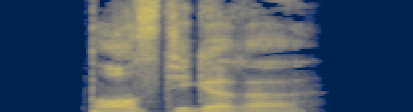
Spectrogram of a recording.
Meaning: inflection of borstig: 1. strong/mixed nominative/accusative feminine singular comparative degree 2. strong nominative/accusative plural comparative degree
- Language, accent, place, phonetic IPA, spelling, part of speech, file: German, Germany, Berlin, [ˈbɔʁstɪɡəʁə], borstigere, adjective, De-borstigere.ogg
